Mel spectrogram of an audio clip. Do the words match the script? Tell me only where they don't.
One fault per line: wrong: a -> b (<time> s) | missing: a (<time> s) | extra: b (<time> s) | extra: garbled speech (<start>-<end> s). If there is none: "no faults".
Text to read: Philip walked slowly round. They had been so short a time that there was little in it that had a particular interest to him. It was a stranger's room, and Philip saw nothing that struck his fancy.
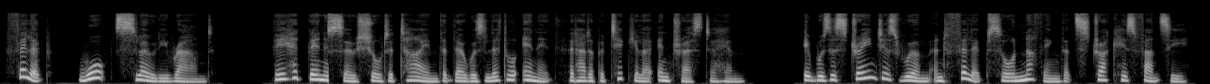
no faults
